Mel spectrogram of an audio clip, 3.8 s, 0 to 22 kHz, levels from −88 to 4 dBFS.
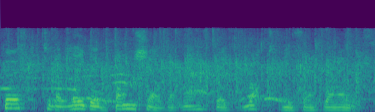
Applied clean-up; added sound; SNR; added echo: none; Applause; 3 dB; reverberation time 0.7 s.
